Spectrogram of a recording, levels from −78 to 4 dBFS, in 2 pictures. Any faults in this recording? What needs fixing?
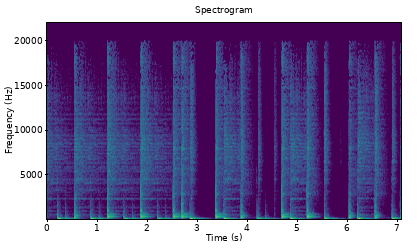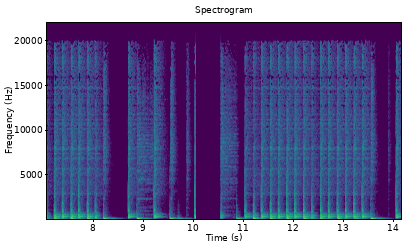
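At 10.06 s the music just drops out to dead silence and comes back at 10.56 s, so about half a second goes missing. That's an audio dropout to silence: the gap is silent, with no room tone or noise floor underneath. It's likely the input went away for a moment, through a loose connection, a flaky link or an accidental mute, while the recorder kept writing empty samples. The fix is to re-record or patch that spot. Check cables, links and mute states before rolling so the input can't quietly disappear mid-take.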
